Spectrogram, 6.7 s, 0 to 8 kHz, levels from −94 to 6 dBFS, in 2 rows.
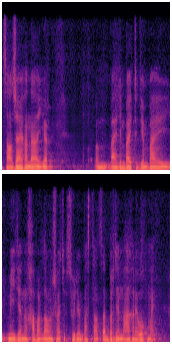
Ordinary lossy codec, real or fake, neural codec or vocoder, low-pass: none; fake; codec, 24 kHz, 1.2 kbps, DualCodec; 7.2 kHz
